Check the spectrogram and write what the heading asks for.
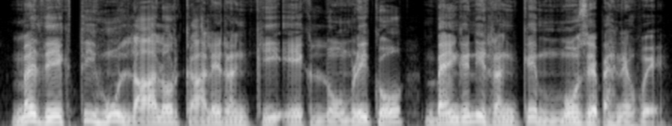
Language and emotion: Urdu, neutral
